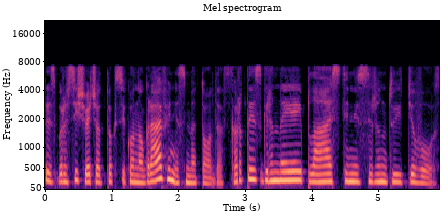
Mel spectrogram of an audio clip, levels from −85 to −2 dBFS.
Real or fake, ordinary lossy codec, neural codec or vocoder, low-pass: fake; MP3, 48 kbps; codec, 16 kHz, 2 kbps, X-Codec, HuBERT features, trained on LibriSpeech; 7.2 kHz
